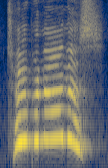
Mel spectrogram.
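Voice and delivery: shrieked out very high and loud; sudden piercing mock-excited yell of both words; comic shriek. Vlogger yelling a banana gag to viewers, comic shriek.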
